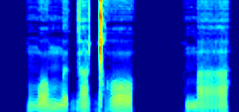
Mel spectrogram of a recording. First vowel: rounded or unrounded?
rounded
